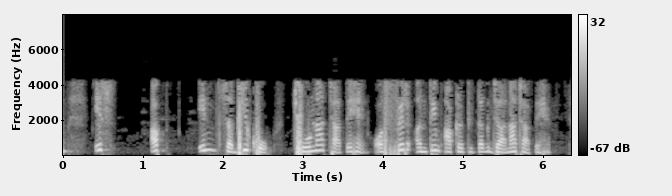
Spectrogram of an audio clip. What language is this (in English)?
Hindi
